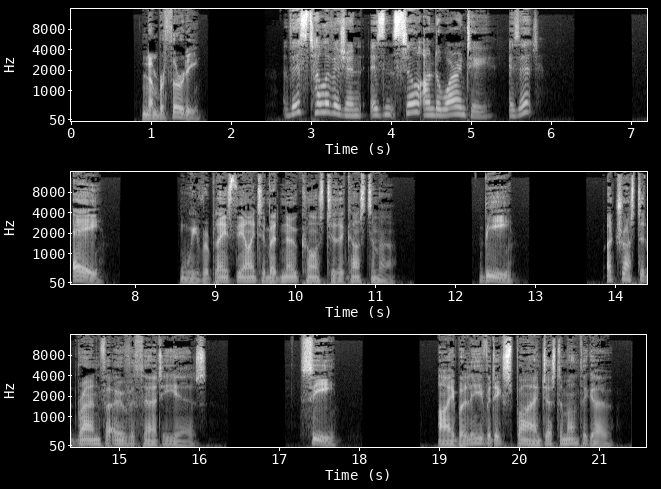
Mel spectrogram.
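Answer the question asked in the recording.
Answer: C: I believe it expired just a month ago.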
